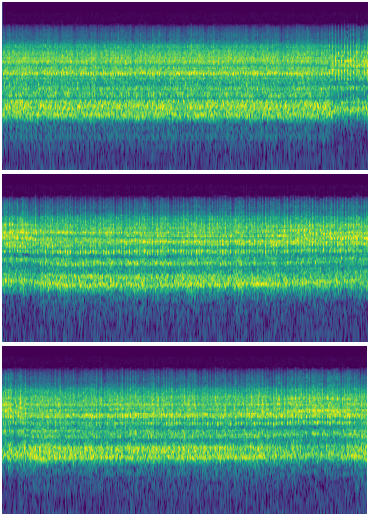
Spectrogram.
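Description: A steady, unbroken mechanical whir, like a small motor running, with faint steady tones and no knocks or breaks.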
